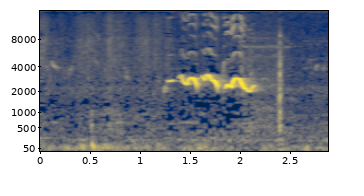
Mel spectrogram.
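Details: A Rufous-browed Peppershrike singing in an ipê tree to mark its territory gives one rich, rolling, warbled phrase of about a second, looping up and down at a fairly high pitch, with faint clicks on either side.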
